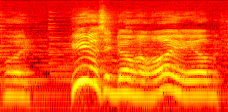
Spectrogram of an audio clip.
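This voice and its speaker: A man's voice: high-pitched, animated, measured pace, faint music behind. A man co-hosting a comic read-aloud of fan fiction, breaking into sarcastic, sweary casual banter. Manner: sarcastic, profane riffing.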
